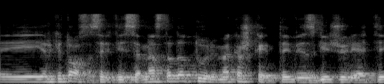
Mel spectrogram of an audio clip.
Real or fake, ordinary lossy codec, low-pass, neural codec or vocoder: real; AAC, 48 kbps; 10.8 kHz; none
